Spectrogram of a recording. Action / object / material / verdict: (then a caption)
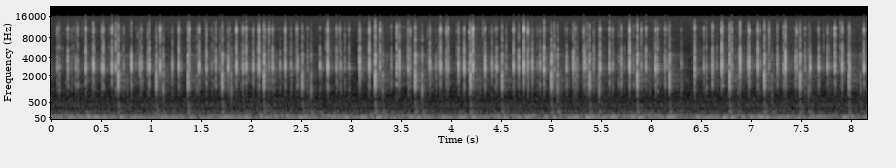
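tap / aluminum-cased mechanical keyboard with plastic keycaps / aluminum, plastic / none. A small 60% mechanical keyboard with a purple aluminum case and cream and purple plastic keycaps, resting on a desk mat, is typed on continuously with the fingertips. The rapid, steady stream of short, bright clacks dies away almost instantly, over a faint low hum.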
